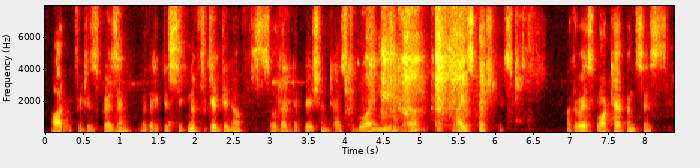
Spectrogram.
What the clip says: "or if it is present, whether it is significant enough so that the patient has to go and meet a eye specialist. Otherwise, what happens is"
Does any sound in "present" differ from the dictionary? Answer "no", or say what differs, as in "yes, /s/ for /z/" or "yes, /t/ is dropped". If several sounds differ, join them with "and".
no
